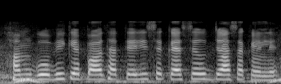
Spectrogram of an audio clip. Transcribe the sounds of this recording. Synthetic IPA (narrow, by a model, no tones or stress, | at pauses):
həmɡoːbʱikepɔːd̪ʱat̪eːd͡ʒisekɛːseʊt̪̚ʰd͡ʒasɐkeleː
